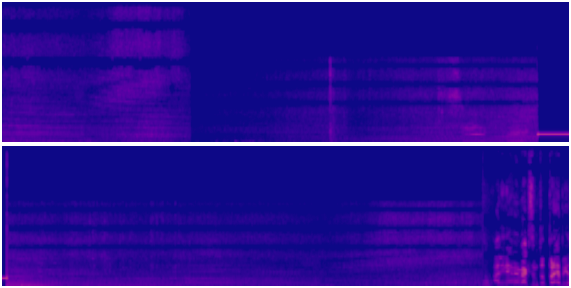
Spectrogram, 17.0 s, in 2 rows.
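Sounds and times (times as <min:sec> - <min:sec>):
car engine under load: 0:00.0 - 0:08.0, 0:09.2 - 0:15.9
short falling tone: 0:06.9 - 0:11.0
censor bleep: 0:07.6 - 0:09.1.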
